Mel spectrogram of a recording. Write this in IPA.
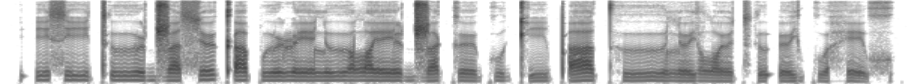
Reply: ʔ i s iː tʼ ɯː ɖ͡ʐ a s ø kʼ a p ɯː ɭ eː l ɯː lˠ eː ɖ͡ʐ a k øː kʷ i kʼ i pʼ a t̪ʰ ɯː l ø j lˠ øː t͡sʼ ɯ ʔ ø j kʷ a h eː xʷ

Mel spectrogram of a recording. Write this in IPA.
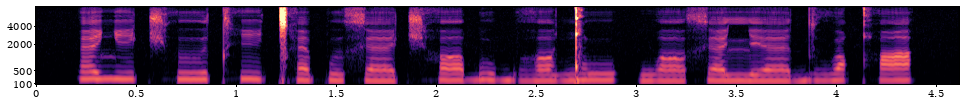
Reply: ɛ˦ ʎ i˧ t͡ʃʰ ɯː˧ tʰ i˦˨ ǀʰ ɛ˧ p ɯ˨ x ɛː˨ t͡ʃʰ ʌː˦ ɓ u˦ bʱ ʌː˧ ŋ͡ǃ u˦ | w ʌː˨ x ɛ˧ lʲ ɛː˨ dʱ u˧ qʰ a˦

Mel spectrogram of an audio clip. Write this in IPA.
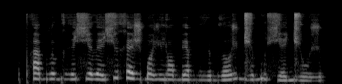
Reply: pʰ a b l u ɡʱ e ɕ e ð e ɕ ʏ x ɛ ʒ ɓ ɔ ʒ j ɔ b ɾʲ a bʱ ʏ b ð o ʒ d͡ʑ ʏ b u ɕ e d͡ʑ u ʒ

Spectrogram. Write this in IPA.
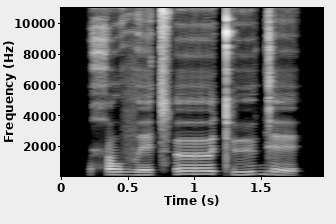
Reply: ħ o v e t͡sʼ øː tʼ y ɡ e

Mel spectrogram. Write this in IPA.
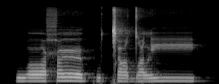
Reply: w ɔː ħ œː kʷ ə ǀ ə dˤ ə l iː

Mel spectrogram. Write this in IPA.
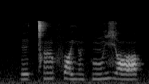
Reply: e ǀ ə̃ f ɒ j ə̃ k ũ ʑ ɒ

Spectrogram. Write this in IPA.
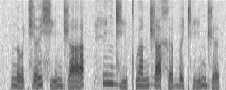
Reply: n o̰˨ t͡ɕ ə̰˨˥ ɪ̯ ɕ ḭ˨ n d͡ʒ a̰˨˥ | h i˥ n d͡ʑ ḭ˨ kʷʼ a˨ n d͡ʒ a̰˥ x ə̰˨ b ə̰˥ cʰ ḭ˨˥ n d͡ʒ ə̰˨

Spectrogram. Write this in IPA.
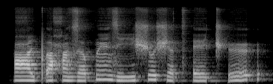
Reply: ʕ i pʼ ə ħ ə̃ z ə p ẽ z i ʃ ʊ ʃ ə t͡sʼ e t͡ʃʼ ʏ ʔ

